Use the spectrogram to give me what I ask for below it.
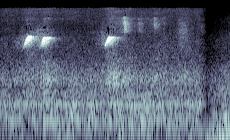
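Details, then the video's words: Three crisp, high chirps from a Palestine sunbird, two close together and then one more a second later, followed by quiet. "Glimpse of the Palestine Sunbird | Beautiful Chirps & Songs"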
